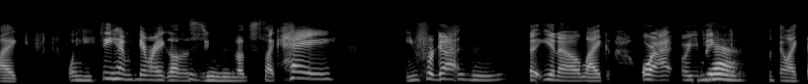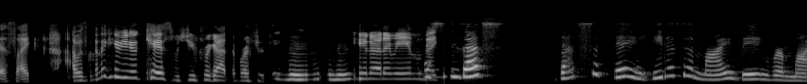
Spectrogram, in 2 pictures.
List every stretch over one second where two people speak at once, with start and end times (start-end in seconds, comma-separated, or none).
none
